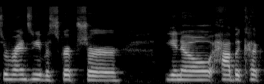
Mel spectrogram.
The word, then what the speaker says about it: Habakkuk: And some people say Habakkuk, but I say Habakkuk. I don't know exactly how you're supposed to pronounce it according to, the Old Testament.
